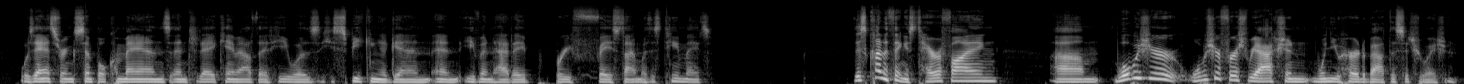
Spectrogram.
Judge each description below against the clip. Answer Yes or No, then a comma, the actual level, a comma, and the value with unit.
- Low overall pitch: Yes, low, 120 Hz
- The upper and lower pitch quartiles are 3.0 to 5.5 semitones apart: Yes, average, 3.5 semitones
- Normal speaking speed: Yes, average, 180 wpm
